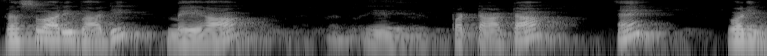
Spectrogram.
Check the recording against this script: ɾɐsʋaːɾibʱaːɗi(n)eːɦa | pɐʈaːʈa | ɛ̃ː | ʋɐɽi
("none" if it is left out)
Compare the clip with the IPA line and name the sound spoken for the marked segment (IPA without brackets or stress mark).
m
